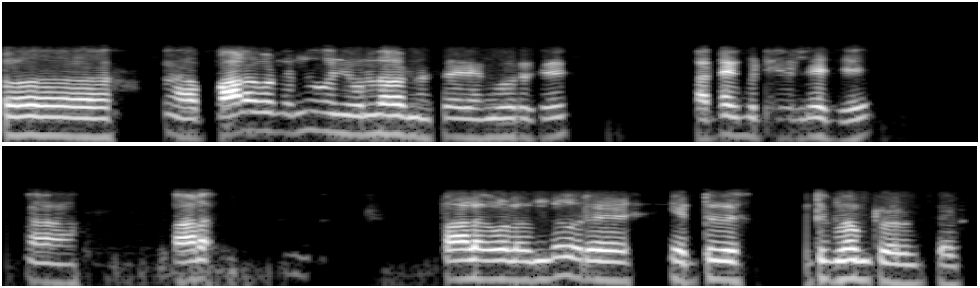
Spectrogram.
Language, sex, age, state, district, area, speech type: Tamil, male, 18-30, Tamil Nadu, Dharmapuri, rural, conversation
